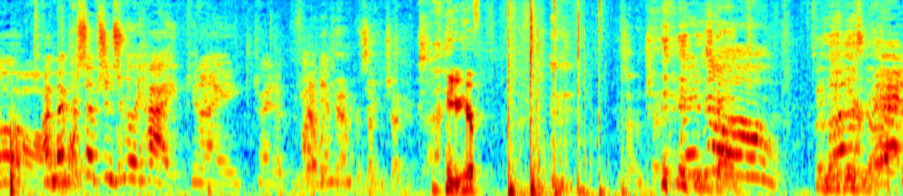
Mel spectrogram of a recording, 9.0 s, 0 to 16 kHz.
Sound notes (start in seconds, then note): 5.0 footsteps running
